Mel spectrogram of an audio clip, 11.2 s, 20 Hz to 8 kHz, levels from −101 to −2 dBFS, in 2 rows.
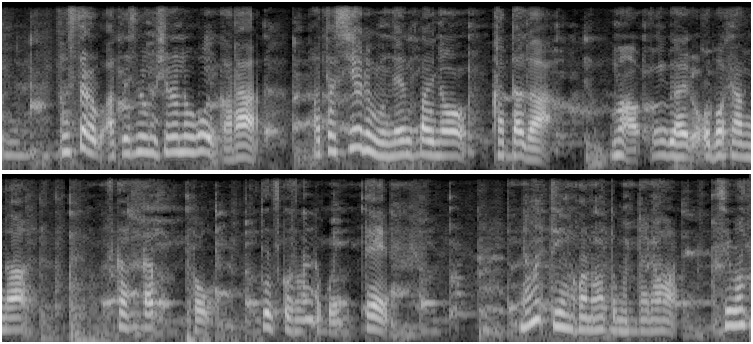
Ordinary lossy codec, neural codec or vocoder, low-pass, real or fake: none; codec, 16 kHz, 2 kbps, FreqCodec, larger model; 7.2 kHz; fake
